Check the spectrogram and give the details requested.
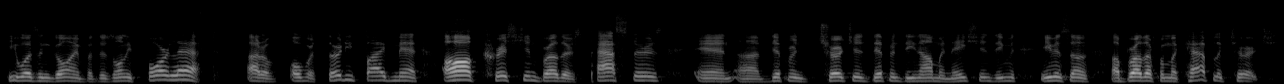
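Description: A man's voice: a little high, moderate pace, fairly bright tone, dry recording. A man, giving a loose, folksy sermon full of restarts and small jokes. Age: 60s. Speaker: preacher. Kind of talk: informal sermon.

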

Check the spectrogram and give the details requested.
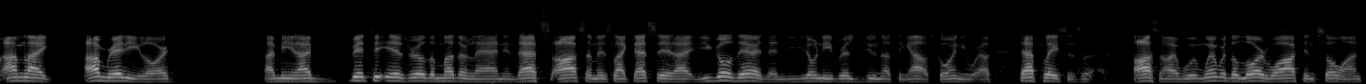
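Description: An older man preaching in a relaxed, rambling way, with asides and little jokes. His voice sits high for a man. The sound is close and dry, with no room echo. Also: normal speed. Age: 60s. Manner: folksy, rambling, with jokes and restarts. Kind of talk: informal sermon.

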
